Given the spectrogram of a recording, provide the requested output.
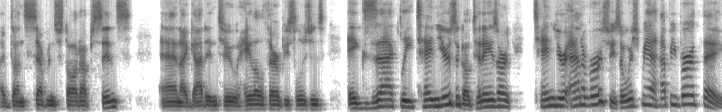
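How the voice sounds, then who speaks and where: A man with a New York accent, fairly quick pace and very wide pitch swings. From New York City. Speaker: company founder and CEO. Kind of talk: interview.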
